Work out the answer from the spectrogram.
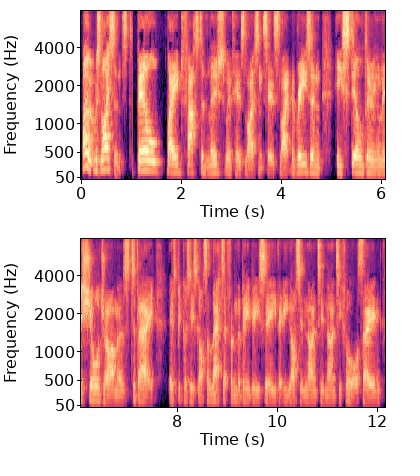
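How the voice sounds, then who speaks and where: A man's voice: mid-range voice, steady tone, normal speed, few pauses, a little mellow. A man hosting a podcast in casual chat, informal and opinionated, swearing casually as he talks. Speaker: podcast host. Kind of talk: casual chat about cult sci-fi dramas.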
